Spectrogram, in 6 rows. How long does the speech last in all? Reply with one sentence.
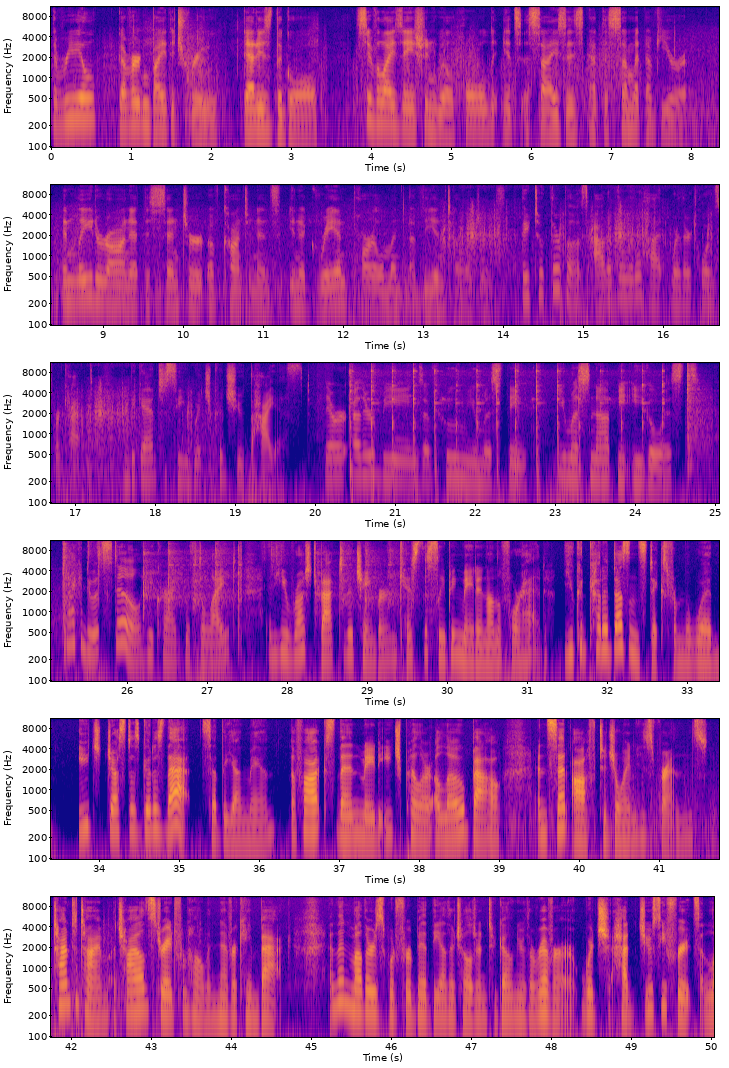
The speech can be heard for 50 seconds in total.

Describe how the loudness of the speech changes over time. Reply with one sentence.
The loudness of the speech goes down, then up.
